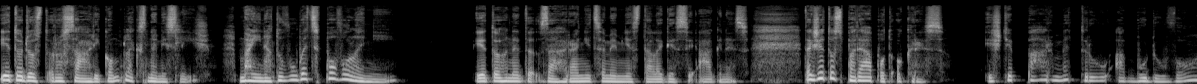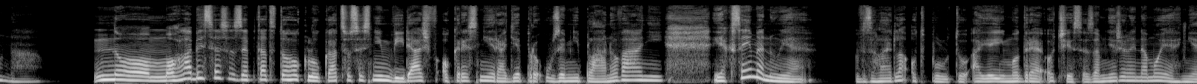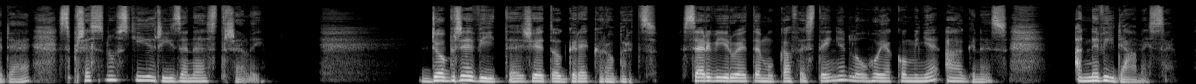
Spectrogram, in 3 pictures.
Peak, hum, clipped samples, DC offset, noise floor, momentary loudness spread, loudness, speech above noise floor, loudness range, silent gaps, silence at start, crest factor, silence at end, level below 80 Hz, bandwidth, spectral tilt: 0 dBFS; none; under 0.1%; under 0.1%; -76 dBFS; 12 LU; -17 LUFS; 59 dB; 5 LU; 30.59-30.72 s; 0 s; 18 dB; 0.25 s; -60 dBFS; 17 kHz; -5 dB/octave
